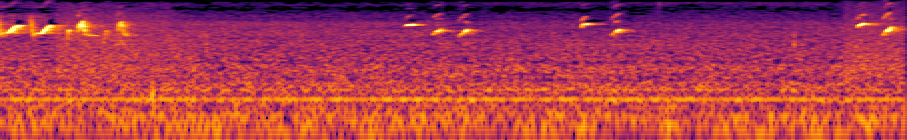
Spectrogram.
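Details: American goldfinch in a tree and drinking water: a few brief, high, thin chirps at the start, middle and end, separated by quiet gaps, with a faint steady hum behind.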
